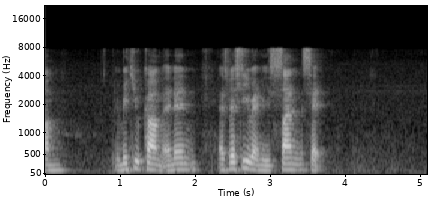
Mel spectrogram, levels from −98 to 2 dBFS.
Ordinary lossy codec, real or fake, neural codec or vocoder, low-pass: none; real; none; none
